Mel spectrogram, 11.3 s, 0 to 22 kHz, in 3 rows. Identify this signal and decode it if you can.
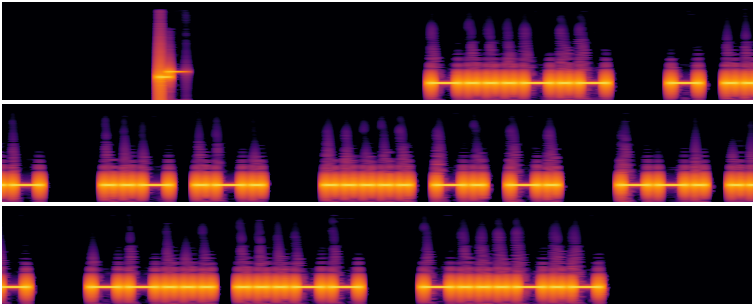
Morse code, heard as a keyed tone, about 26 wpm, 700 Hz. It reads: <BK> TU UR 5NN GA 73 <BK>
